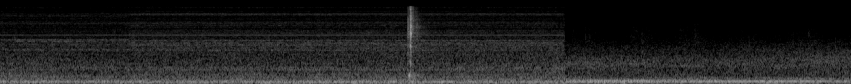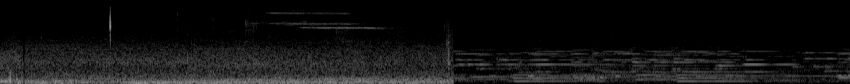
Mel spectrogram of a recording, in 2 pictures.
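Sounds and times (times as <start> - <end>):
fuel dispenser humming: 0.0 - 5.7
low outdoor hum: 0.0 - 13.1
sharp click: 4.0 - 4.4.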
